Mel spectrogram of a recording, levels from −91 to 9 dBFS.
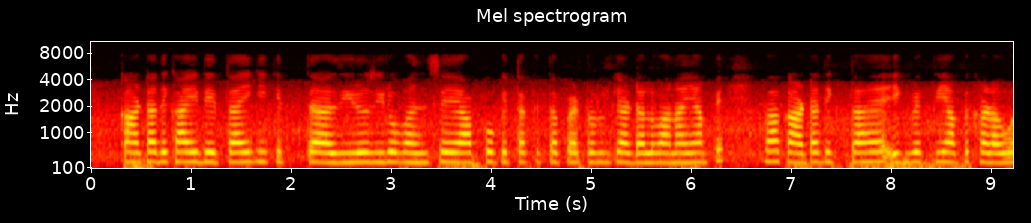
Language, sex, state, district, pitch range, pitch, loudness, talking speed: Hindi, female, Bihar, Darbhanga, 245-255 Hz, 250 Hz, -21 LUFS, 190 wpm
